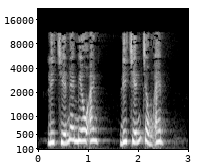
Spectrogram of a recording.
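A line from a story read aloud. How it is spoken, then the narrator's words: Frantic repeated screaming. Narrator (Vietnamese): gào thét, lặp đi lặp lại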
